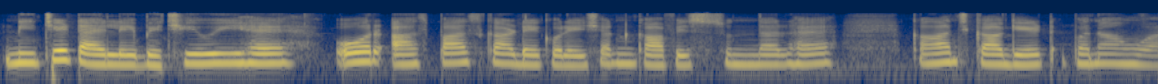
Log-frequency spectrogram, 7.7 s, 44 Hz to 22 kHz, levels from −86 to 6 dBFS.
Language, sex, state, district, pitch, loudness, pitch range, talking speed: Hindi, female, Rajasthan, Jaipur, 205 Hz, -19 LUFS, 195-220 Hz, 140 wpm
